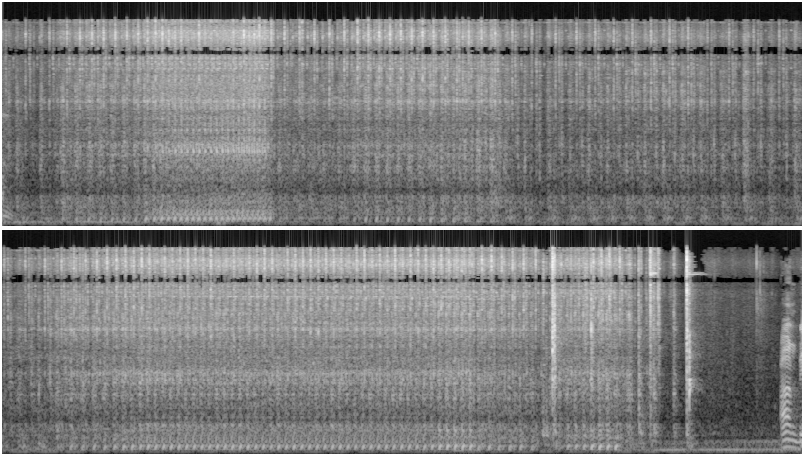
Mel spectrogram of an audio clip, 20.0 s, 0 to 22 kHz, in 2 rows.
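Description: A JUKI LU-2860-7 industrial double-needle walking-foot lockstitch machine sewing through heavy layered denim in bursts of rapid stitching. It is loudest and fastest about two seconds in and again from about eleven to sixteen seconds. Near the end come a few sharp clicks as it stops by itself.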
